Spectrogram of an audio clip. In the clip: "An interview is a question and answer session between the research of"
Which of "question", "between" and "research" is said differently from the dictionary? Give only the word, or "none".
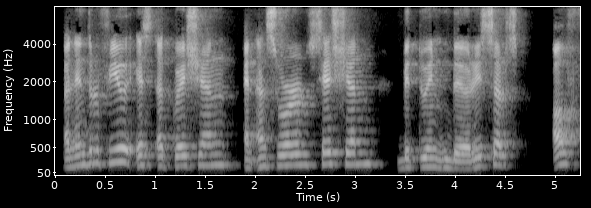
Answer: research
